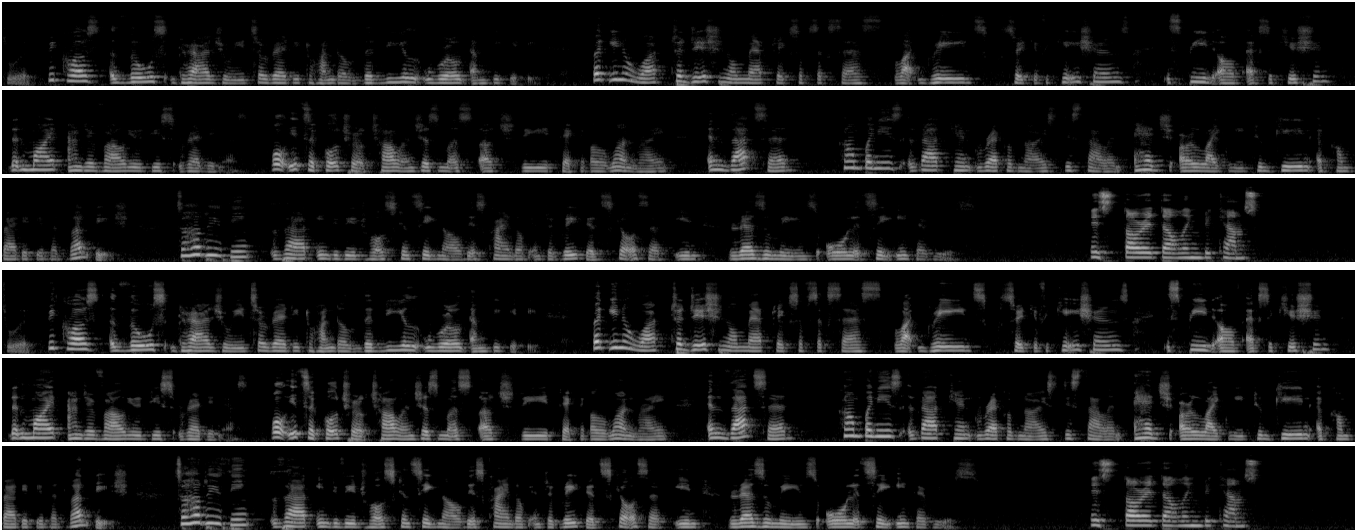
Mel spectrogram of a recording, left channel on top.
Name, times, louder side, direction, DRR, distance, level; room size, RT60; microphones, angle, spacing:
voice 1, 0.0-5.0 5.9-8.7 8.9-10.2 10.6-11.3 11.6-13.3 13.6-16.0 16.2-20.2 20.6-21.4 21.9-28.3 28.8-34.0 34.3-36.8, right 3 dB, 50° right, 0.5 m, -32 dB
voice 2, 37.9-39.7, left 1 dB, 20° left, 0.7 m, -28 dB
8.8 x 2.9 x 6.0 m
head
